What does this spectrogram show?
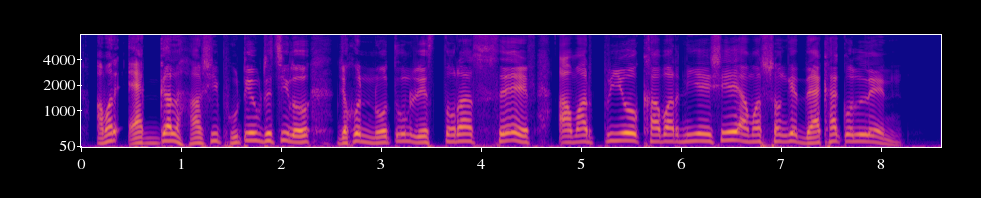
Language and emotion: Bengali, happy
